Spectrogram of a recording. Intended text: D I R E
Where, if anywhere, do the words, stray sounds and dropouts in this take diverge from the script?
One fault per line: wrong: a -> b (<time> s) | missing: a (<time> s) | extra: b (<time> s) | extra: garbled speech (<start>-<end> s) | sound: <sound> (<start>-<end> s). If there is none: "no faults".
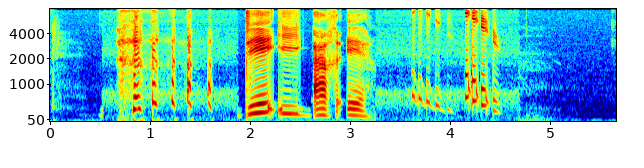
sound: laugh (0.7-1.7 s)
sound: chirp (3.6-4.5 s)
